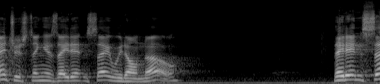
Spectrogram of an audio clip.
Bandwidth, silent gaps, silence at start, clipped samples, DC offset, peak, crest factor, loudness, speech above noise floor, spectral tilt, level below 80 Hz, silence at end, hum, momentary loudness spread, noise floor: over 20 kHz; none; 0 s; under 0.1%; under 0.1%; -12 dBFS; 16 dB; -26 LUFS; 27 dB; -3.5 dB/octave; -52 dBFS; 0 s; 60 Hz at -55 dBFS; 8 LU; -54 dBFS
